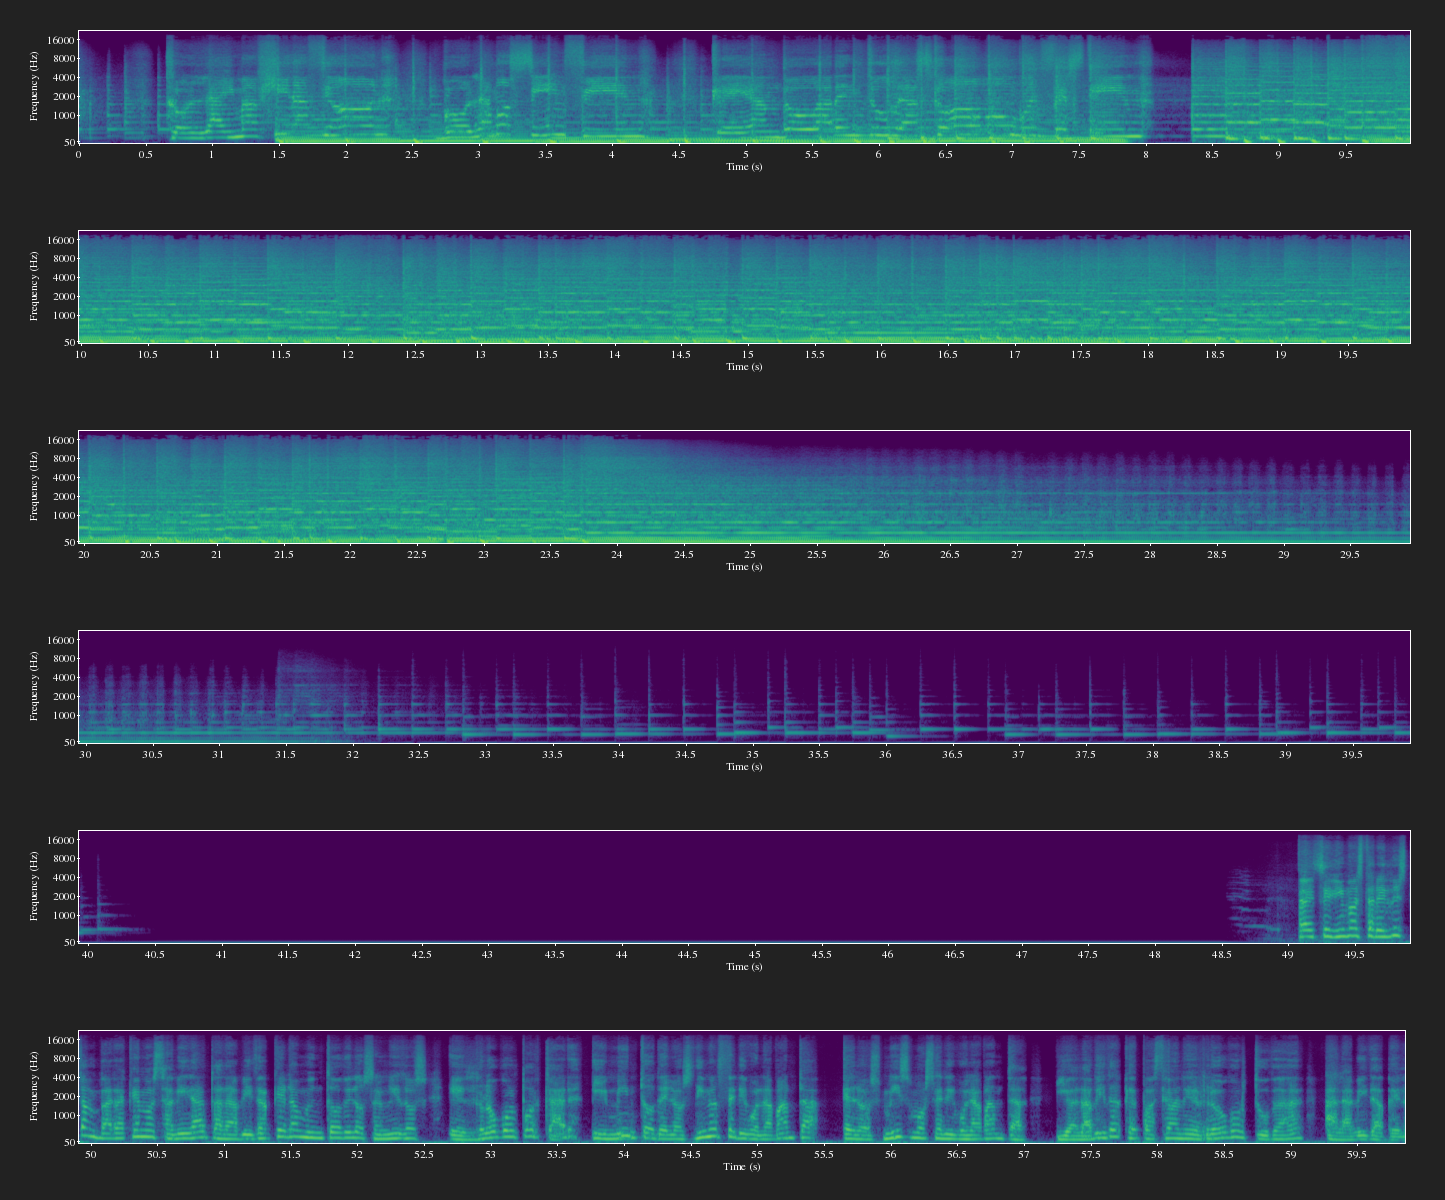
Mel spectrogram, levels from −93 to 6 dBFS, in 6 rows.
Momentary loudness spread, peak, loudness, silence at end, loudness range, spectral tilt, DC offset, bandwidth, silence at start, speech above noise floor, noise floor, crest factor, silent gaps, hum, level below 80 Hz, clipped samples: 12 LU; -6 dBFS; -20 LUFS; 0 s; 10 LU; -5 dB/octave; under 0.1%; 19 kHz; 0 s; over 69 dB; under -90 dBFS; 14 dB; none; none; -28 dBFS; under 0.1%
